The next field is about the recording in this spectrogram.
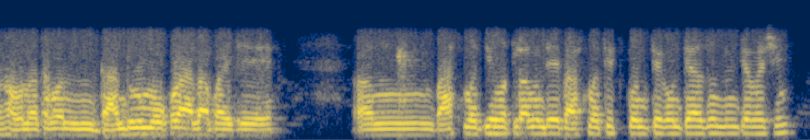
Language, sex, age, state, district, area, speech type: Marathi, male, 30-45, Maharashtra, Amravati, rural, conversation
